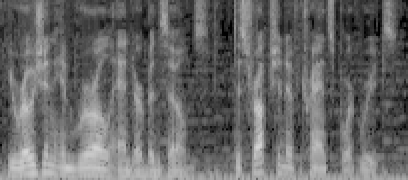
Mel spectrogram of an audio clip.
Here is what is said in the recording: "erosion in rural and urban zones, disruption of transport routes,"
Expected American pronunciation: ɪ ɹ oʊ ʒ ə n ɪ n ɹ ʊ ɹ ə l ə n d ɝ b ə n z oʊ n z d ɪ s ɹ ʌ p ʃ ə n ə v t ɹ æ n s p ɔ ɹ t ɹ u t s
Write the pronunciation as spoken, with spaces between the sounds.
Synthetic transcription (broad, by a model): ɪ ɹ oʊ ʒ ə n ɪ n ɹ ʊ ɹ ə l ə n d ɝ b ə n z oʊ n z d ɪ s ɹ ʌ p ʃ ə n ə v t ɹ æ n s p ɔ ɹ t ɹ u t s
